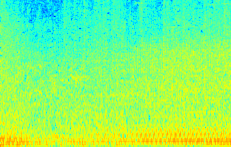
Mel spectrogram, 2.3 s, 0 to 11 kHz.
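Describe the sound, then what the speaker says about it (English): Heavy rumbling barrage of explosions and gunfire from an aerial strafing run in the World War II strategy game Company of Heroes 2, dense and continuous with booming low end throughout. "You have a strafing run coming in."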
